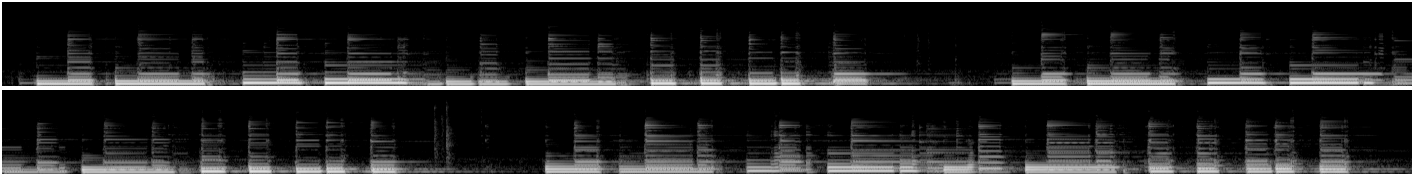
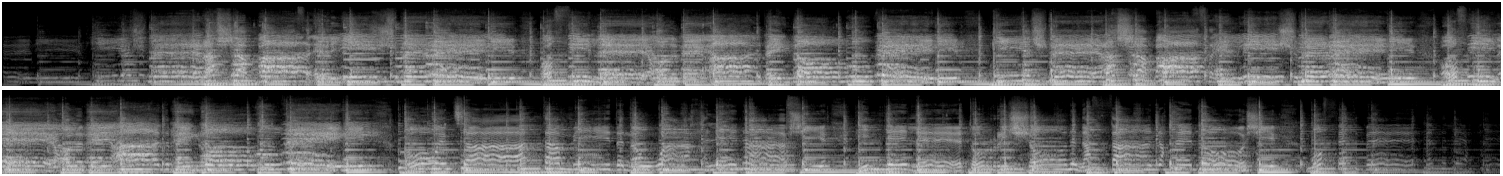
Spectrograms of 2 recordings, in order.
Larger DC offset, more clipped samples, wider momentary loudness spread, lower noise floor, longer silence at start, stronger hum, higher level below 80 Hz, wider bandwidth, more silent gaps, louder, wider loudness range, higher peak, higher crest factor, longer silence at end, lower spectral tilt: neither; neither; first, 11 LU vs 6 LU; first, -59 dBFS vs -41 dBFS; first, 0.35 s vs 0.2 s; neither; second, -56 dBFS vs -26 dBFS; second, 4.9 kHz vs 16 kHz; neither; about the same, -17 LUFS vs -16 LUFS; about the same, 5 LU vs 3 LU; about the same, -2 dBFS vs 0 dBFS; about the same, 14 dB vs 16 dB; first, 0.6 s vs 0.1 s; first, -11.5 dB/octave vs -5 dB/octave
